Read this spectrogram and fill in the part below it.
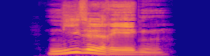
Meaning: drizzle
- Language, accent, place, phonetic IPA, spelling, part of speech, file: German, Germany, Berlin, [ˈniːzl̩ˌʁeːɡn̩], Nieselregen, noun, De-Nieselregen.ogg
